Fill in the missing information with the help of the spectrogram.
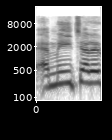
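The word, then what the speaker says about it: amateur: তো সেক্ষেত্রে অ্যামেচারের উচ্চারণটা আমের আচারের মতো, এবং আমের আচারের মতো যখন আপনি বলছেন সেটা আমের আচার মজা, ওয়ান who does things for pleasure.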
